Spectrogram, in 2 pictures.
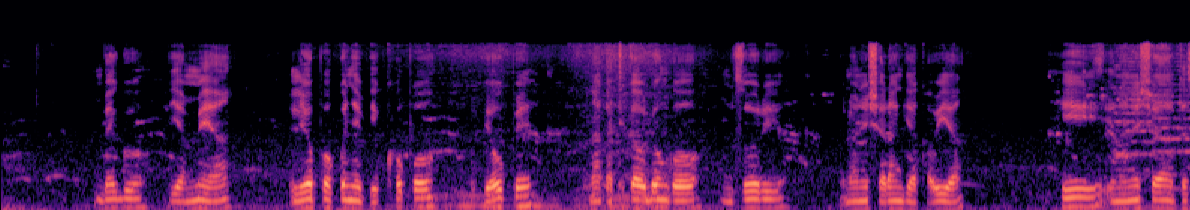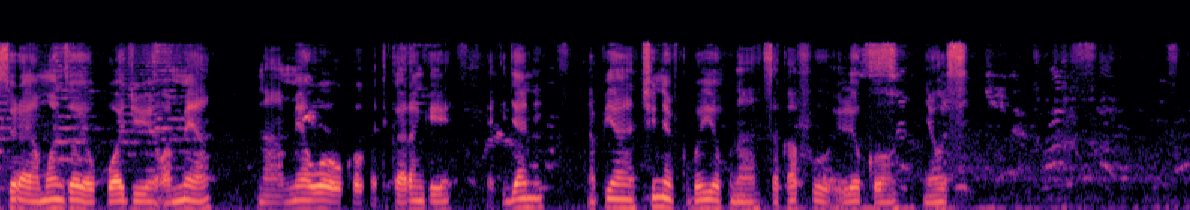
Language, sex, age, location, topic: Swahili, male, 25-35, Dar es Salaam, agriculture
